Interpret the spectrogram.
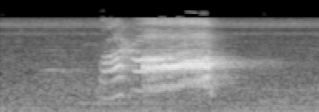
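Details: Single grating, nasal mew from a black-naped oriole of Sumbawa, about half a second long, swelling from a thin onset into a loud buzzy core, then stopping abruptly.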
